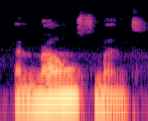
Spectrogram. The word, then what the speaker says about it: announcement: This is announcement. This is on stress. The stress is on what? Second syllable here.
